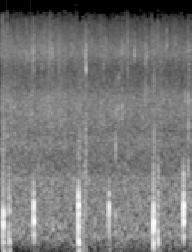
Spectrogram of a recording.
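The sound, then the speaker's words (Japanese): Rain patters on a surface, scattered drops landing in an irregular rhythm over a soft hiss, quiet and unhurried with no voices. “あ、雨のいいところもう一つあった。”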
